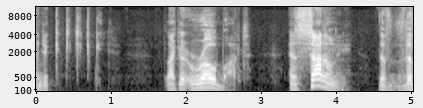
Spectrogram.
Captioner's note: clicking tongue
